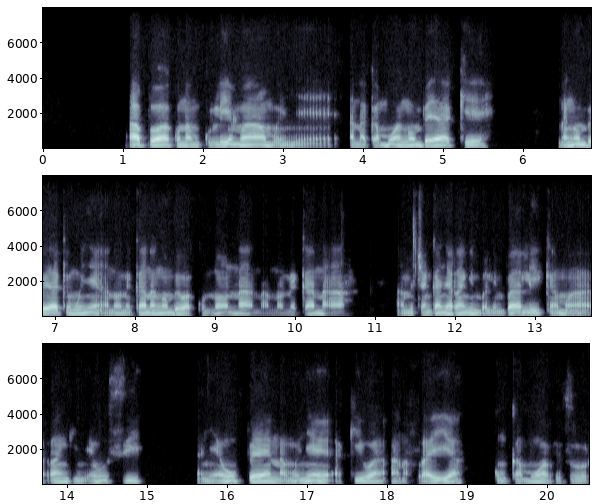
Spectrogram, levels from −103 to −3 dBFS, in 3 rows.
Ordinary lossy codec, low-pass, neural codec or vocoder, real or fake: Opus, 32 kbps; 7.2 kHz; none; real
